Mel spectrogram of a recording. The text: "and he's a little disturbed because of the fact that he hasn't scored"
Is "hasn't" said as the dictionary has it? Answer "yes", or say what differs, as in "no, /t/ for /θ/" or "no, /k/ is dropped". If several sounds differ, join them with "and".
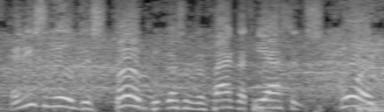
no, /s/ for /z/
